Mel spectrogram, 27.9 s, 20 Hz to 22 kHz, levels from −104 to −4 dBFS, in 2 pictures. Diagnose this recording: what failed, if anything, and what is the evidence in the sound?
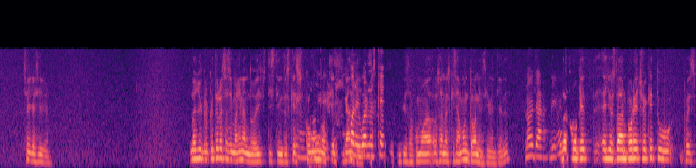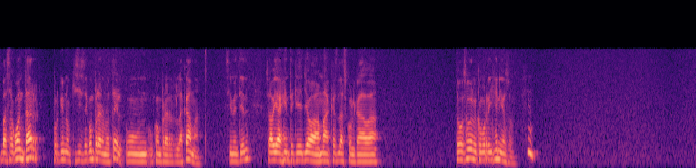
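Call processing, echo leak: a faint delayed copy of the speech appears twice, from 6.53 to 6.78 s and from 7.27 to 7.45 s, trailing the original by 268 ms and sitting roughly 20 to 25 dB below it. The fixed delay and low level point to the far end's loudspeaker feeding its microphone, with the echo canceller likely failing to remove all of that acoustic path before the signal was returned.

Call processing, speech suppressed in double talk: the talker's level dips while the other side is active, from 6.57 to 6.87 s by about 15 dB, from 7.31 to 8.1 s by as much as about 30 dB, and from 11.16 to 11.58 s by about 15 dB. The first two dips coincide with the echo bursts, so the likely cause is the canceller's suppressor failing to separate local speech from loudspeaker echo and attenuating both.

Driver or buffer stage, dropped samples: a single sharp click sounds at 13.29 s, a narrow vertical line across the full band, which tops out at 8 kHz as expected from the call's microphone processing. 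The gap is a fraction of a millisecond, too short to remove audible content. The waveform jumps from one value to a later one, and the likely cause is a few samples being lost in the capture or transfer path.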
